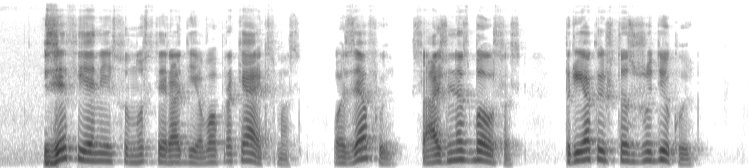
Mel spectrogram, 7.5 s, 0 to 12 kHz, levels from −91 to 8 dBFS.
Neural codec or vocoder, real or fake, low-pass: vocoder, 44.1 kHz, 128 mel bands every 256 samples, BigVGAN v2; fake; 10.8 kHz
